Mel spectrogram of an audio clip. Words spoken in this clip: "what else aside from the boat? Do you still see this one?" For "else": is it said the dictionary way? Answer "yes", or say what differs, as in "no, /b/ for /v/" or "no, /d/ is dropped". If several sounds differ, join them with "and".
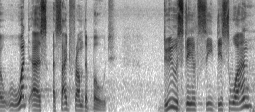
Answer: no, /l/ is dropped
